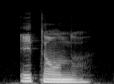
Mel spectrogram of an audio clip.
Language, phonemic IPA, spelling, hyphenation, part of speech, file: French, /e.tɑ̃dʁ/, étendre, é‧tendre, verb, Fr-étendre.ogg
- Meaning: 1. to spread, to spread out, to lay out 2. to stretch (the limbs) 3. to hang out (washing) 4. to extend, to enlarge, expand 5. to expand upon; to discuss in greater detail 6. to dilute; to water down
